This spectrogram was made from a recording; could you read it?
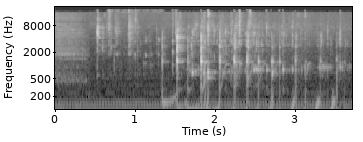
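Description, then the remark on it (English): Draft beer glugs from a full growler into a glass, poured right down the middle, a quick run of bubbly, rising gurgles with faint glassy clinks over a low steady hum, no voices; the pour builds a lot of head. “Nice pour right down the middle.”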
